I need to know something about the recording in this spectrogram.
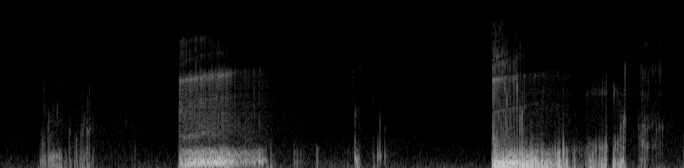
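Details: Person wondering if hungry; several low gurgling growls from the belly, two long and loud, with short bubbling rumbles between. Stomach growling (borborygmi).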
